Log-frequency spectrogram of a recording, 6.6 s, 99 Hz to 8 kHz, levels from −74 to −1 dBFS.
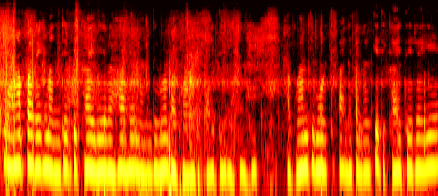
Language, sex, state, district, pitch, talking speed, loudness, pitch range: Hindi, female, Chhattisgarh, Korba, 180 Hz, 230 wpm, -22 LUFS, 170-185 Hz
